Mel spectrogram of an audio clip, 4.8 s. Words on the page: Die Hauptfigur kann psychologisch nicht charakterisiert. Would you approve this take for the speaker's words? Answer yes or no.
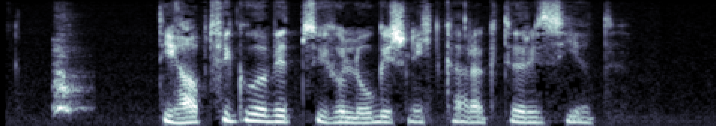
no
